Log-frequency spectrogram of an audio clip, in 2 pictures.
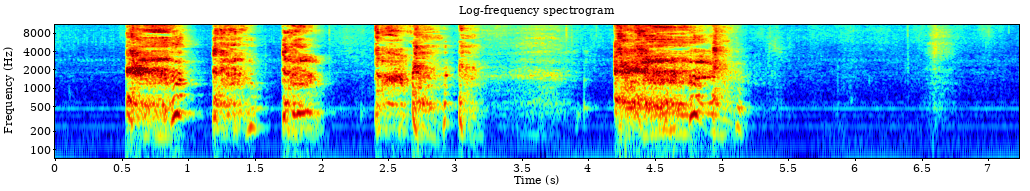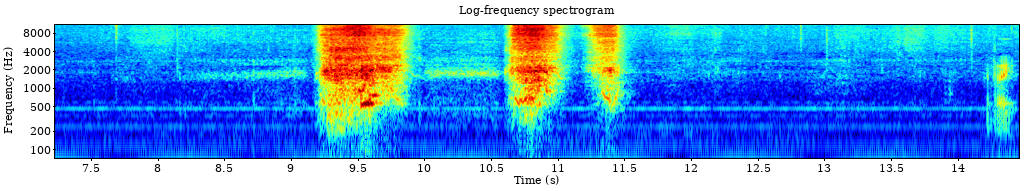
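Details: An older woman who smokes has two bouts of harsh coughing fits, clearing mucus from her lungs before her first cigarette; productive smoker's cough.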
